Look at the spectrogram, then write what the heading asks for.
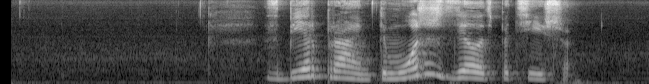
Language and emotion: Russian, neutral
